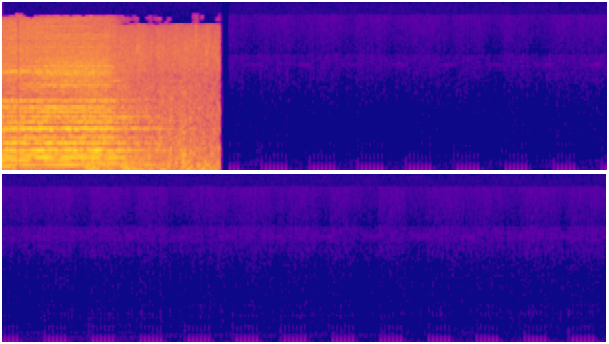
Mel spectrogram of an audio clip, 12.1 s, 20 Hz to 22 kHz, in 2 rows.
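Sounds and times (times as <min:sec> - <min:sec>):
held musical chord: 0:00.0 - 0:01.8
rain and thunder sound effect: 0:00.0 - 0:02.2.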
